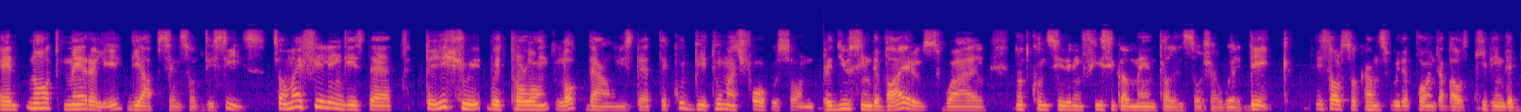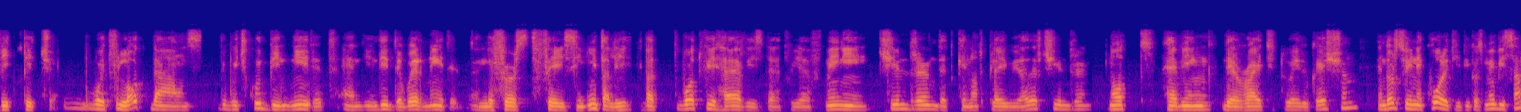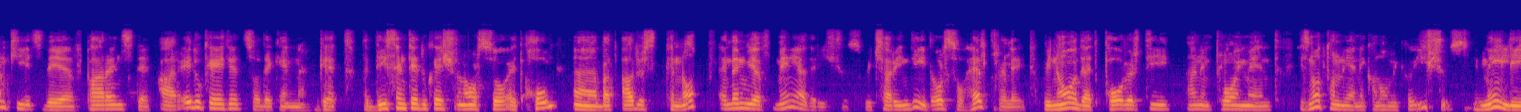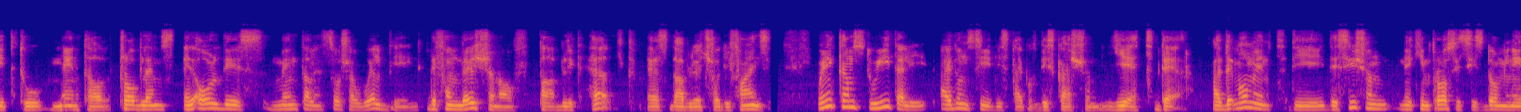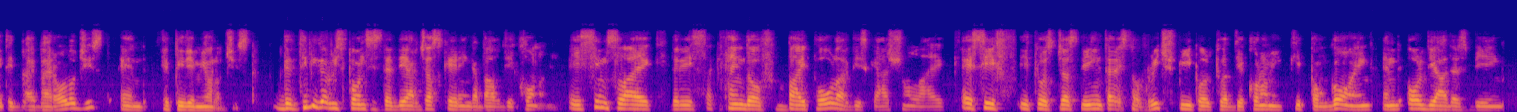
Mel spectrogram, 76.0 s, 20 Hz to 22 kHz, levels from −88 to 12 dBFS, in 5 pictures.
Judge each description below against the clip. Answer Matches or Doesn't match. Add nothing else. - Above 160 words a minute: Matches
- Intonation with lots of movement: Doesn't match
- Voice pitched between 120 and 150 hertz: Matches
